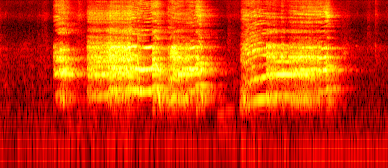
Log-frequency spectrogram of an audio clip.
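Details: Pelung rooster crowing in the laughing style while feeding: a loud, harsh, harmonic crow runs about two seconds with a wavering middle, breaks briefly, then resumes with a second drawn-out phrase of about one second before fading.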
